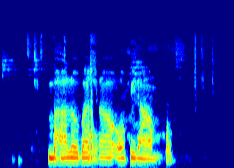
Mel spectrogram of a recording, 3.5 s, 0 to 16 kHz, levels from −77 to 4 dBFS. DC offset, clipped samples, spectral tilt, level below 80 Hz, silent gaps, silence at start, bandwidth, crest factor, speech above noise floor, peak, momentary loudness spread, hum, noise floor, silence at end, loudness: under 0.1%; under 0.1%; -8 dB/octave; -62 dBFS; none; 0.5 s; 7 kHz; 16 dB; 43 dB; -2 dBFS; 13 LU; none; -60 dBFS; 0.95 s; -18 LUFS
